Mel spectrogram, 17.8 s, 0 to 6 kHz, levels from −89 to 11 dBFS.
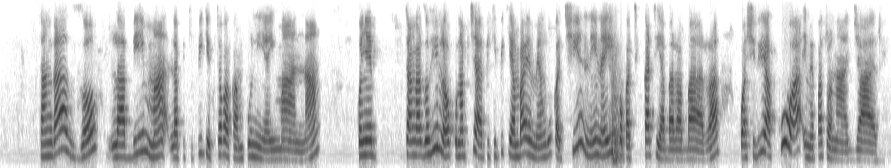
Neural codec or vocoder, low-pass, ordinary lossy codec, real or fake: none; 5.4 kHz; Opus, 16 kbps; real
